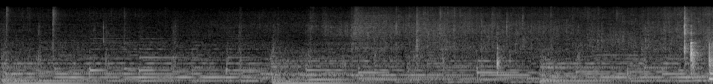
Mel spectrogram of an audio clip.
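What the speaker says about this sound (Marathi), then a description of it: "आता ह्याच्यात आपण मॅरिनेट केलेली कोळंबी घालून घेऊया." Marinated prawns sizzling and frying in a pan with softened sautéed onions, a steady crackling hiss with occasional clinks of a utensil against the pan, moderately loud and close, no talking.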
